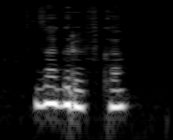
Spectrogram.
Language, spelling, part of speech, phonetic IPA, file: Polish, zagrywka, noun, [zaˈɡrɨfka], LL-Q809 (pol)-zagrywka.wav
